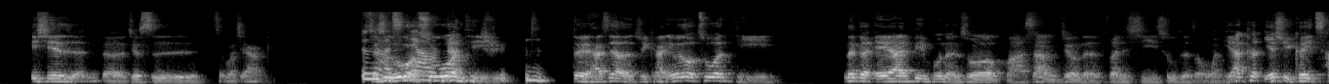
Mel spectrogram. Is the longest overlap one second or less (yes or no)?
no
